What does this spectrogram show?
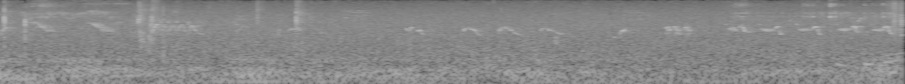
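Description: Small birds chirping in short repeated calls, more often in the last couple of seconds, over a steady low outdoor rumble, with a few light clicks in the first few seconds.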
